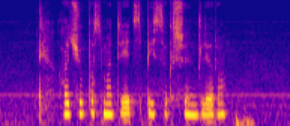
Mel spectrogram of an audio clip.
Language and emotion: Russian, neutral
